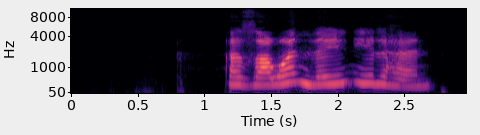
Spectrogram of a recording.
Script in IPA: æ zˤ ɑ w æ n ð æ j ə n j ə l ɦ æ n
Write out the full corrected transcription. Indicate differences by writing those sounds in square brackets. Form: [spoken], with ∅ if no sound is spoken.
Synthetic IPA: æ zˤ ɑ w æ n ð æ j ə n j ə l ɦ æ n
